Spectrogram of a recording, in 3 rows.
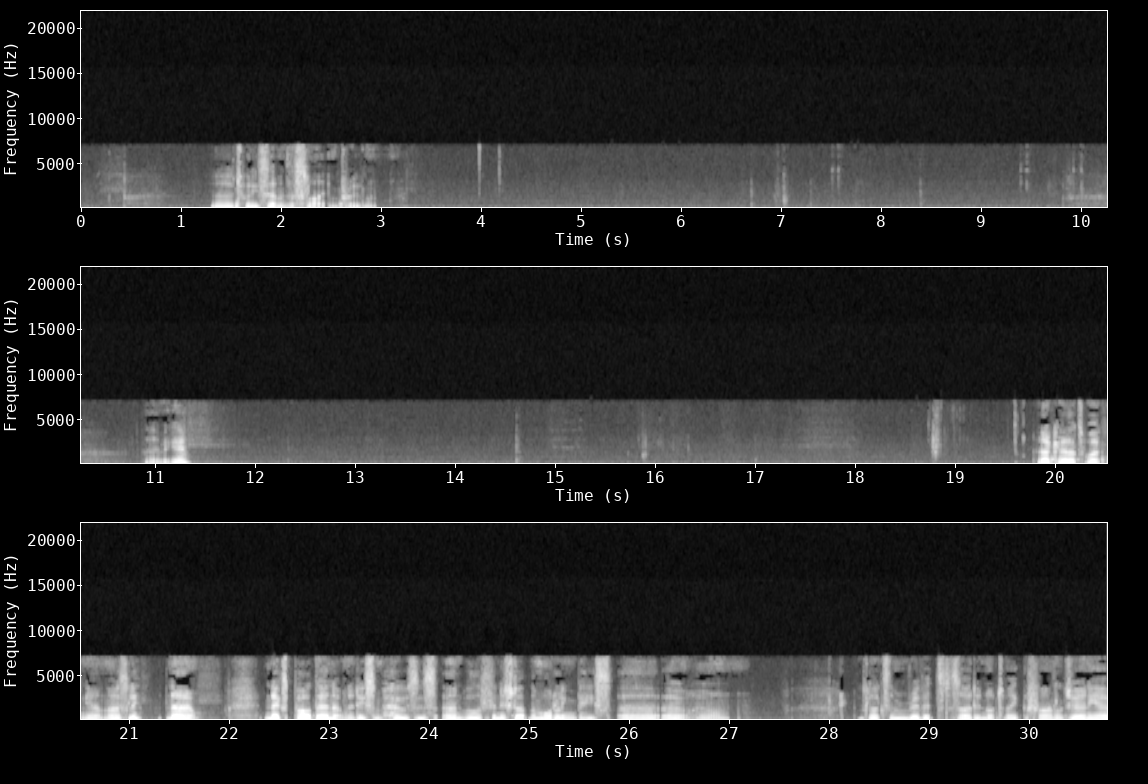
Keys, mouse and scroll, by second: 0.0-7.2 alt+middle drag, 11.2-22.0 alt+middle drag, 22.3 middle click, 23.0 alt+middle click, 27.0-28.0 alt+middle drag, 28.8 middle click, 29.3 alt+middle click.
